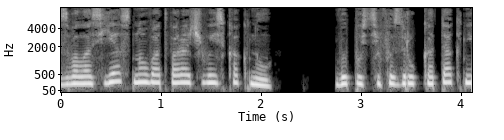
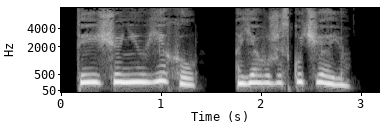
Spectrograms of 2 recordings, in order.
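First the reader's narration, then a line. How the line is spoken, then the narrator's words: Breathy exhale. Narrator (Russian): выдохнул я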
